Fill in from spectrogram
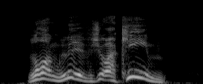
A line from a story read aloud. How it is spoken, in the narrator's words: cried the prisoners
